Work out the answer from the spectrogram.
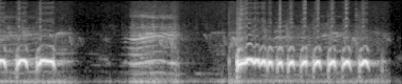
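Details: Zebra dove lure song in ngerot and kuwor styles, used to stimulate mating urge and prompt lazy birds: three quick coos, a soft murmur, then a rolling series of about nine even, bubbling coos.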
